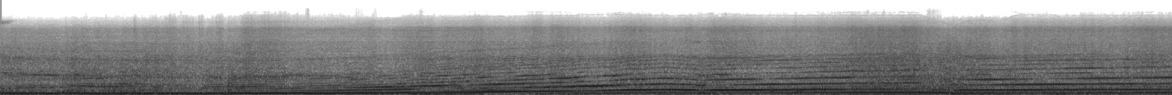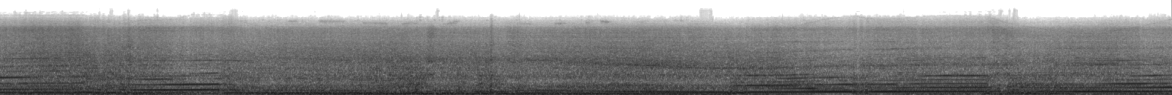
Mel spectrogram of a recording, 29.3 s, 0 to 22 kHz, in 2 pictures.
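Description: Mazda RX-7 race car's rotary engine running hard on track. Its pitch climbs steadily over the first several seconds and holds high, drops away for a few seconds about two-thirds of the way in, then rises again near the end.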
